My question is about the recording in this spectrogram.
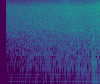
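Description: Near silence: faint outdoor background hiss, fading up from nothing.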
